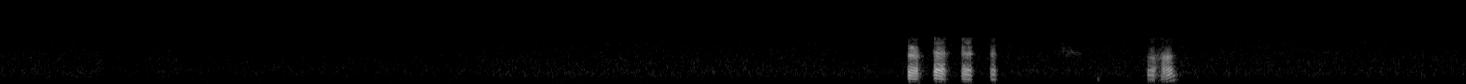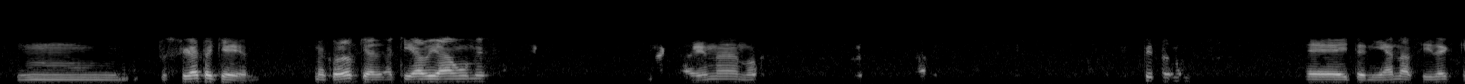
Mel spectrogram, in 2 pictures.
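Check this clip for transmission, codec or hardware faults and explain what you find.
Three faults are audible: narrowband mobile codec coding throughout, one lost speech frame, and repeated dropouts consistent with double-talk suppression.

The AMR narrowband mobile codec affects the whole clip. The speech is confined to roughly 300 Hz to 3.4 kHz, with plainly audible buzzy, synthetic coding damage. That degree of damage suggests a low AMR-NB mode around 7.4 kbps, where few pulses per subframe are available to drive the vocal-tract model.

Lost AMR speech frames occur at 19.32–19.43 s. The decoder repeats the previous pitch and vocal-tract parameters at reduced gain, producing a brief dip or warble before the voice comes back weak or rough for a moment. The event's short length fits a single missing 20 ms frame.

Speech suppressed in double talk appears at 15.85–16.07, 19.77–20.24, 21.09–21.63, 22.22–24.94, 25.51–26.00, 26.25–26.99 and 27.69–27.77 s. 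The talker's level drops by roughly 15 to 35 dB. This is likely an echo canceller attenuating the near talker while the far side speaks.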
